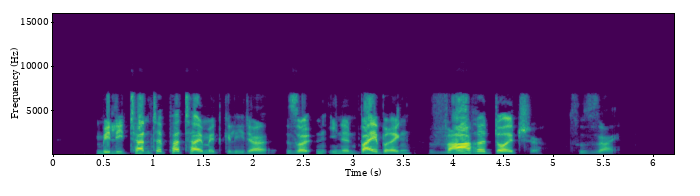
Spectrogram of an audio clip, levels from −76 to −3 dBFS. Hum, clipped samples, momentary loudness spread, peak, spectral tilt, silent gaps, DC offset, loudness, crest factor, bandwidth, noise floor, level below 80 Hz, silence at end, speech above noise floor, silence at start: none; under 0.1%; 17 LU; -2 dBFS; -2 dB/octave; none; under 0.1%; -17 LUFS; 18 dB; 7.4 kHz; -78 dBFS; -72 dBFS; 0.6 s; 60 dB; 0.45 s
